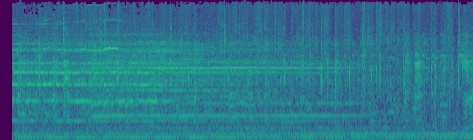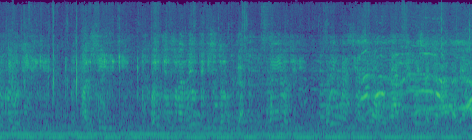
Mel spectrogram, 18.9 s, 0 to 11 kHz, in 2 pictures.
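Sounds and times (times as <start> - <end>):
ship engine throbbing: 0.3 - 17.8
people talking: 0.4 - 18.9.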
